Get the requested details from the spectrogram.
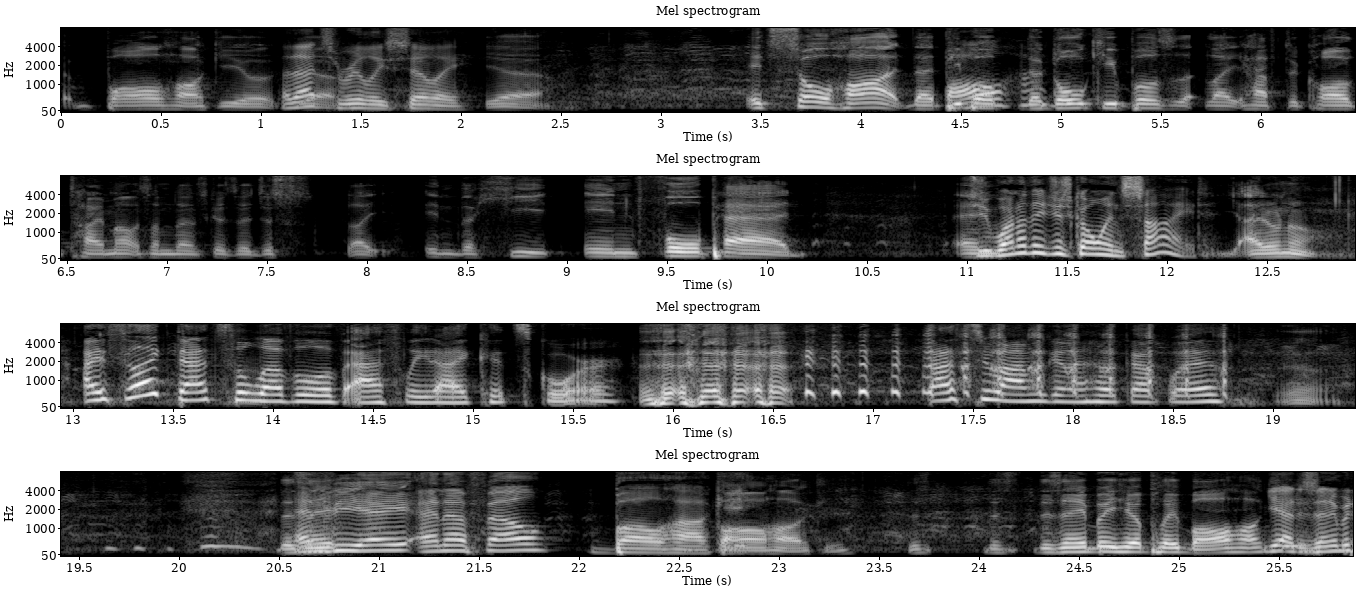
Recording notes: Live in Toronto at JFL42. To a live audience.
